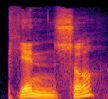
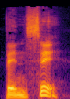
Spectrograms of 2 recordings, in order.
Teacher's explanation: The stress on the present tense is on the IE, and the stress when it's in the preterite is on the last syllable.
